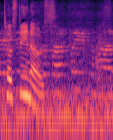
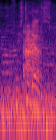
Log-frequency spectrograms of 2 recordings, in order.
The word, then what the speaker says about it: Tostitos: This vlog brought to you by Tostinos. Totally pronounced that wrong. Tostitos.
